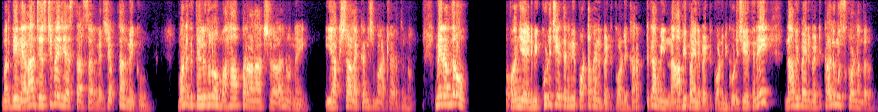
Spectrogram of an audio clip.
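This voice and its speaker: A man's voice: fairly high pitch, rapid-fire, slightly rough. A man teaching an online voice class, leading the group through breathing and syllable drills. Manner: lively, leads breathing and sound drills. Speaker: voice coach. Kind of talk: online voice workshop lecture. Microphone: video call.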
